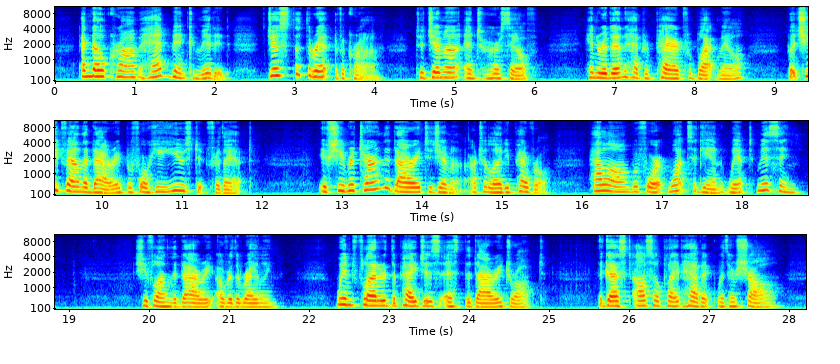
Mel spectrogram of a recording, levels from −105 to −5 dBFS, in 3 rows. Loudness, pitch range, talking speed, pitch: -28 LUFS, 165-220 Hz, 160 wpm, 195 Hz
